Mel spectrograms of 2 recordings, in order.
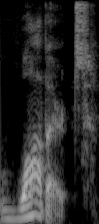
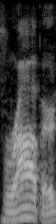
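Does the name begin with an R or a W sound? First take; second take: W; R. First: The name begins with a W sound. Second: The name begins with an R sound. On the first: The speaker calls it wrong. "say R's as W" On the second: The speaker calls it right. "instead of Robert"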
